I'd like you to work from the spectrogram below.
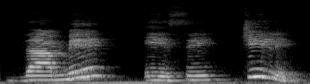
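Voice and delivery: slow, each word separate; careful dictation; slow and clear. Shown as a demonstration. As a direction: dictate slowly to a child. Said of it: "Debe de decir".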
